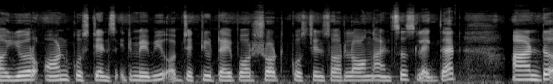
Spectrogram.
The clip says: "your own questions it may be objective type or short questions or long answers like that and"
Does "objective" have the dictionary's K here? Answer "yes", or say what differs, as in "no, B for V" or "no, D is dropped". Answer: yes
